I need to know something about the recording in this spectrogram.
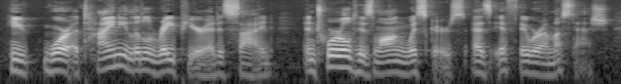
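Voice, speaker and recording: A man's voice: mid-range voice, moderate pace, vocal fry. Man reading a children's novel aloud. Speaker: storybook reader.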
